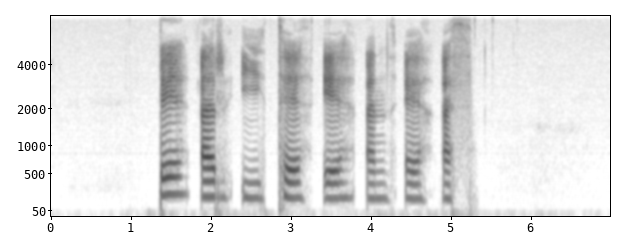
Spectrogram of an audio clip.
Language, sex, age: Norwegian, female, 34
